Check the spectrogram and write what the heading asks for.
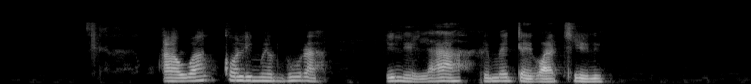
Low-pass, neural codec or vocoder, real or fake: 7.2 kHz; codec, 16 kHz in and 24 kHz out, 0.6 kbps, FireRedTTS-2 codec; fake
